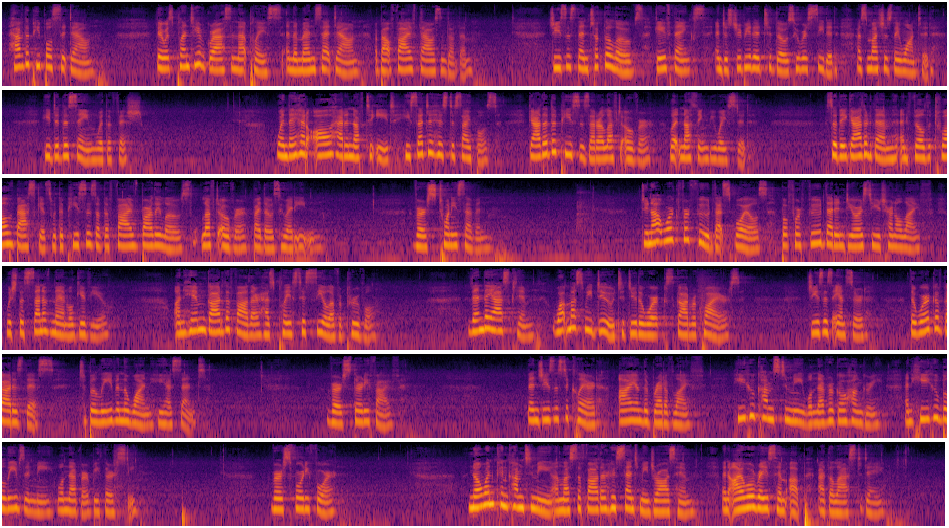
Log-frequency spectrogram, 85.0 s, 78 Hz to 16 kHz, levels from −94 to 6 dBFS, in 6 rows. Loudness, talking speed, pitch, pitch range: -25 LUFS, 155 wpm, 220 Hz, 195-245 Hz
